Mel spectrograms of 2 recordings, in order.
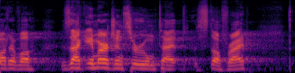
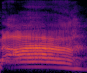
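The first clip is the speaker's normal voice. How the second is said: pained shout; 6 semitones higher than usual. Retold or imitated. Burning, crying out in pain.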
